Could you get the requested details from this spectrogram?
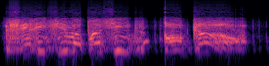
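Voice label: French player friendly fire mood med; War Thunder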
